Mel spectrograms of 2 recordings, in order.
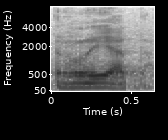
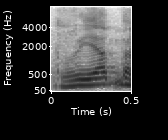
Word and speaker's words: reata: de la reata ojo eh reata así se pronuncia pero se describe prun riata no no arranca la fiesta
